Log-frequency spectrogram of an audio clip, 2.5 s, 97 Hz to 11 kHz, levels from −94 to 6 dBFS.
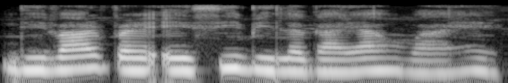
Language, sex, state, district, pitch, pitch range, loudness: Hindi, female, Arunachal Pradesh, Papum Pare, 200 Hz, 190-210 Hz, -13 LUFS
